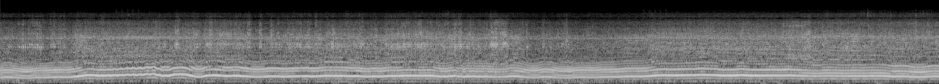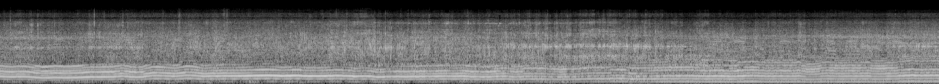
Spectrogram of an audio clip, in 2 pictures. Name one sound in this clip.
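A spinning edger blade scrapes through soil and grass.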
